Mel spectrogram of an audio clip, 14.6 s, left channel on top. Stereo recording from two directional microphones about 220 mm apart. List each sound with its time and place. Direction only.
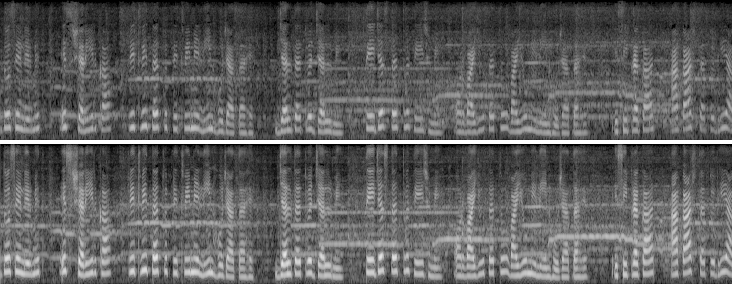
0.0 s speech: 45° right (ahead or behind)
